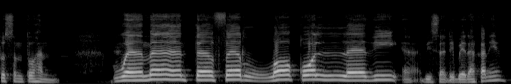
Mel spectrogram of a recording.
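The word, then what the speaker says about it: تَفَرَّقَ: Wa ma tafarraqal ladzi. Nah, bisa dibedakan ya. Tafarraqa. Nah, itu ya. Ditingkatkan lagi untuk pengucapan huruf ro-nya. Jadi tidak terlalu banyak getaran. Terus yang kedua, di huruf ma-nya barusan kepanjangan, hati-hati.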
